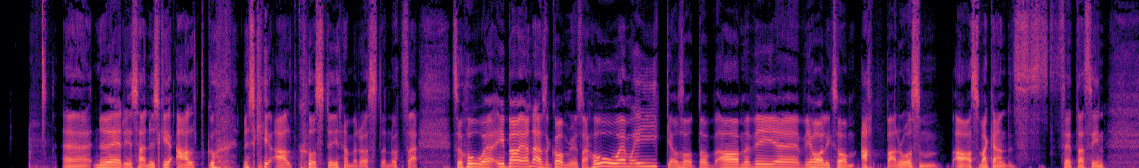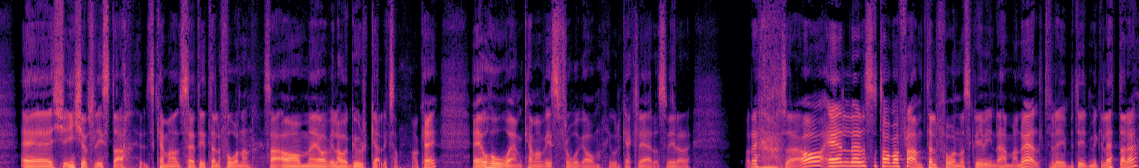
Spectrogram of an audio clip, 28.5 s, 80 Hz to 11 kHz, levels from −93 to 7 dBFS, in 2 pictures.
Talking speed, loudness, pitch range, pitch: 220 wpm, -19 LUFS, 115-170 Hz, 135 Hz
